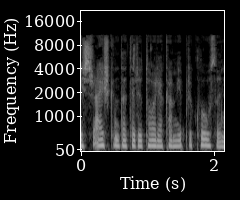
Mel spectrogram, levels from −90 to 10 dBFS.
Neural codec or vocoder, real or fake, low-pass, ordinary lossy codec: none; real; 10.8 kHz; MP3, 48 kbps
